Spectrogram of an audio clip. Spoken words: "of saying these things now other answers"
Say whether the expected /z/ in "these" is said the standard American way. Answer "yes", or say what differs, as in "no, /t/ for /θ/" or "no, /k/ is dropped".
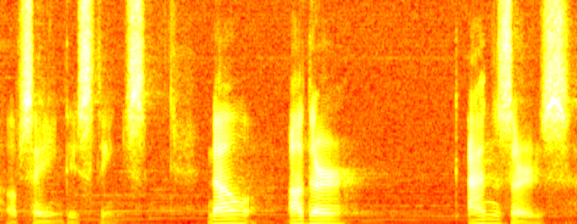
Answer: no, /s/ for /z/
